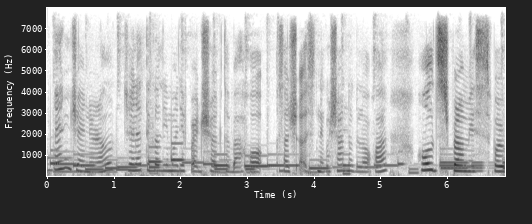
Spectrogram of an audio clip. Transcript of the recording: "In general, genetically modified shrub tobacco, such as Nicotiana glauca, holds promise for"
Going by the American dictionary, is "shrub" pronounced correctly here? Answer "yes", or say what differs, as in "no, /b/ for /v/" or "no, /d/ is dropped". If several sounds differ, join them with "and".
no, /ɹ/ is dropped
